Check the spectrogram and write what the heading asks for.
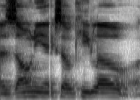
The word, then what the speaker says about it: ZoneyXOKilo: tongue Twi yeah yeah I mean Zone XO kilo that's that's how you pronounce a lot of people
